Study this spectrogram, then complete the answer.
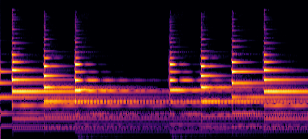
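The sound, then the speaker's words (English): Six clear, ringing chime strikes in two groups of three, like a doorbell ding-dong, each tone bright and sustained as it overlaps the next. No one speaks. “Now, normally you think of chimes as being a doorbell type thing. You know, you come to a front door and ding dong.”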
